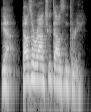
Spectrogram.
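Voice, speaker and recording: A man with a fairly high, brisk voice, the founder of a pond construction company, guests on a casual podcast interview and tells a story. He's an animated storyteller, swearing freely, acting out the voices of people he quotes, and keeping things lively and loose with plenty of asides.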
